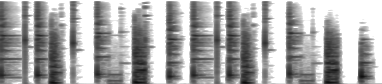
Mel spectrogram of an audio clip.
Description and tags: Abstract Percussion Loop made from field recorded found sounds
